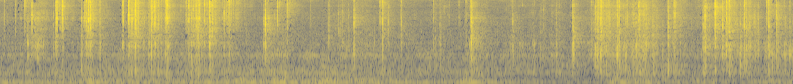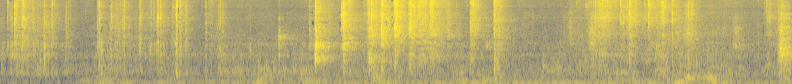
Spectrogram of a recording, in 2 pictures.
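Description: Foil snack packet crinkling and tearing as it is handled and opened. Irregular clusters of crackles, busiest near the start and again in the second half.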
